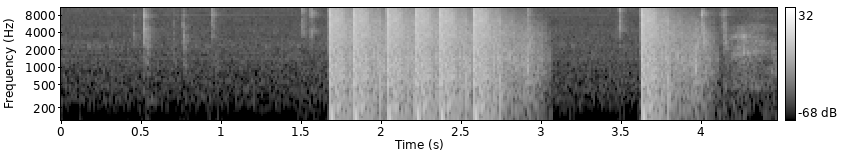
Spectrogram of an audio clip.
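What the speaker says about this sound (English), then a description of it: "Let's use the AK. I like a good old AK-47." AK-47 gunfire in a Minecraft mod, heard as a rapid burst of about eight sharp, loud shots, then a pause and one more shot, with a few faint clicks before the burst.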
